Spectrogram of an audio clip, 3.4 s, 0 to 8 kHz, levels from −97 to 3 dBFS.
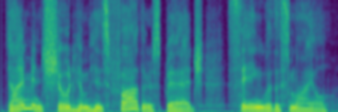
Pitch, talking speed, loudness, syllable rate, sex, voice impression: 200 Hz, 175 wpm, -16 LUFS, 5.0 syllables/s, female, feminine, slightly adult-like, slightly clear, fluent, slightly refreshing, slightly friendly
